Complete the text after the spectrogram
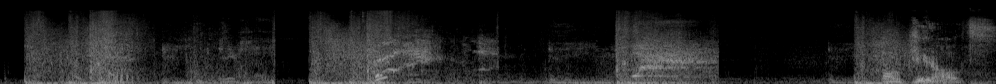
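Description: Gunfire crackles in loud bursts.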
